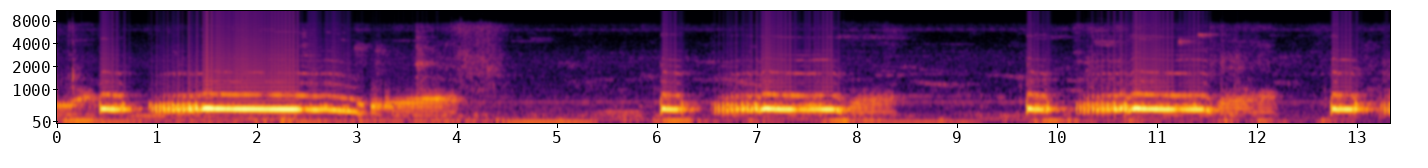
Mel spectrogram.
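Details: Barbary dove of the long-cooing pelung type, in a moaning rintihan style. Long, low, steady tonal coos of about two seconds each, with a short rising lead-in, come in three bouts a few seconds apart over a faint low hum.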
